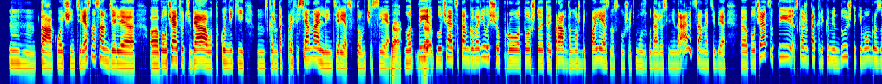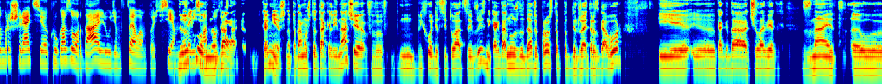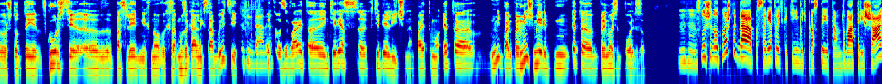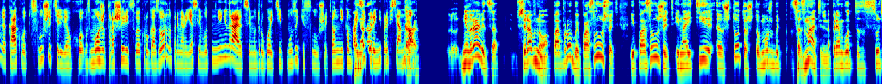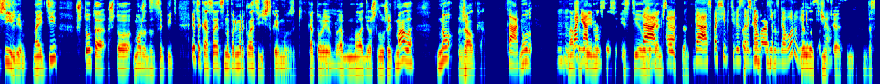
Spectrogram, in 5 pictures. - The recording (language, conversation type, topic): Russian, podcast, Как окружение влияет на то, что ты слушаешь?
- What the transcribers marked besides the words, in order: tapping; laughing while speaking: "профессионал"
